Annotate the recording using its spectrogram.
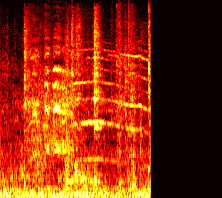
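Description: A rooster crowing: one long call starting about a second in, over a steady low hum. The sound cuts out completely near the end.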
